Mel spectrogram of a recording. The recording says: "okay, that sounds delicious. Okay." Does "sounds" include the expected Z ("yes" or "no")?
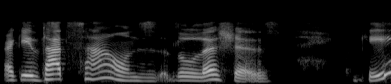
yes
